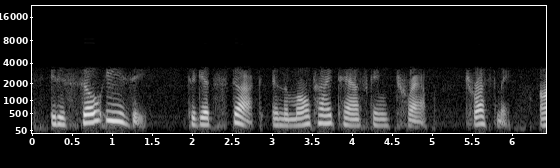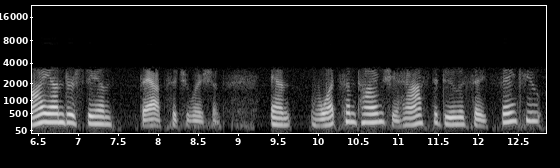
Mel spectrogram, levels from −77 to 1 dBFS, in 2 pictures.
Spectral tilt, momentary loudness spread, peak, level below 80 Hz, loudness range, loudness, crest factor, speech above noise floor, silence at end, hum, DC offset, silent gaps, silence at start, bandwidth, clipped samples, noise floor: -9 dB/octave; 15 LU; -2 dBFS; -66 dBFS; 4 LU; -19 LUFS; 18 dB; 26 dB; 0.1 s; none; under 0.1%; none; 0.25 s; 3.7 kHz; under 0.1%; -44 dBFS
